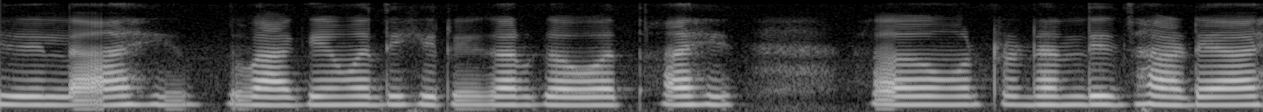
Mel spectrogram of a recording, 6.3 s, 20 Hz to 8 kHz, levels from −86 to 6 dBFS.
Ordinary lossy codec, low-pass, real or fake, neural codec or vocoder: none; 7.2 kHz; real; none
